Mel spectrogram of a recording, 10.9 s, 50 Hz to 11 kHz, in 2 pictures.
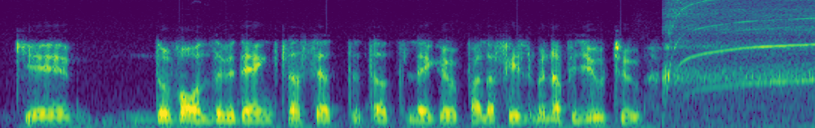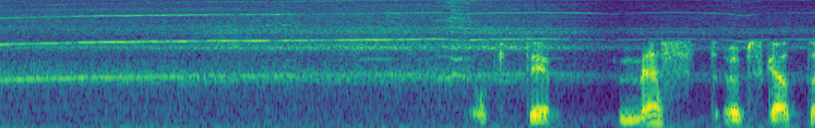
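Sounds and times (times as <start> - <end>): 
speech: 0.2 - 4.7, 8.6 - 10.8
dentist's drill from Belgium whining at a high steady pitch: 4.4 - 10.8.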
